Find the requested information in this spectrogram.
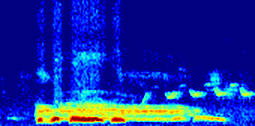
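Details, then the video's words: Spotted dove calling to stimulate other doves to coo: two short rising coos, a long steady hooted note, then a shorter coo trailing into a faint soft tail, with clean silence around it. "tiếng cu gáy thúc bổi"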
